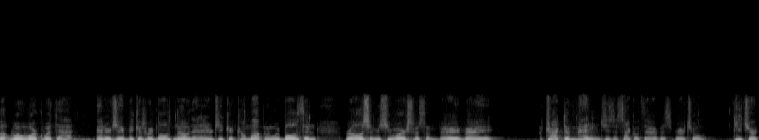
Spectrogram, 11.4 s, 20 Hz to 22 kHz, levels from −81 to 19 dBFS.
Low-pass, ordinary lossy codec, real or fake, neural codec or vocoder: 7.2 kHz; MP3, 48 kbps; real; none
